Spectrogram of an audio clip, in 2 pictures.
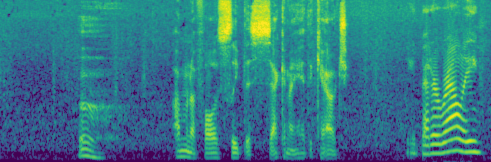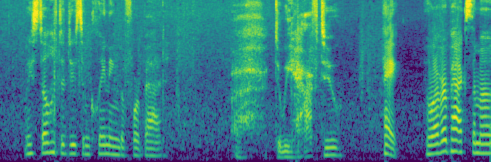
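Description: A young man talks calmly.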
